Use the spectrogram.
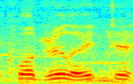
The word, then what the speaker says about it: Cuadrilla: and understand white car Cuadrilla - it rhymes with Godzilla king of the monsters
